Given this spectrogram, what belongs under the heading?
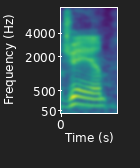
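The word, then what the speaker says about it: Djam: Spells it D-J-A-M, but it's pronounced Carlton Jam.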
